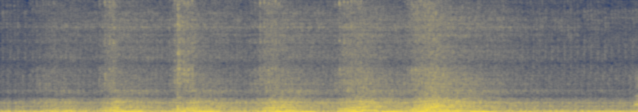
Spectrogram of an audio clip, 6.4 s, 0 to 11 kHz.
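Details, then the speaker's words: Honda CB200 with aftermarket carburetors after carb adjustment, idle set about 1,500 rpm: engine ticks over at a fast, fairly even idle with steady low thump and no misses; normal healthy idle. "actually sounds really healthy. All right, perfect. Yes. Cool. So, I think that actually sounded really good."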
